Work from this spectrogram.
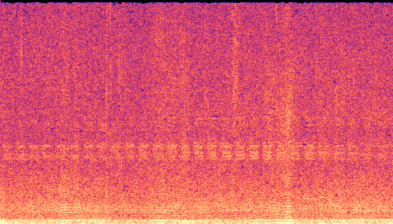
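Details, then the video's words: Bees in a swarm coming out of their hive: short burst of even, low buzzing drone with a faint tap near the end. "bees therapy swarm natural buzzing sound"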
